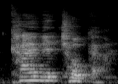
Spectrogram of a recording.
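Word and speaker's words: Qivittoq: language it's still the Q but apparently it's pronounced so KET TOA so this pertains more to multiple beings rather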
